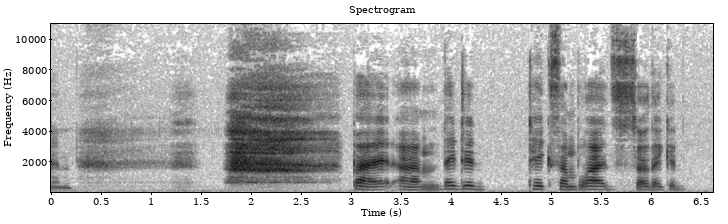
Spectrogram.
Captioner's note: sighs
